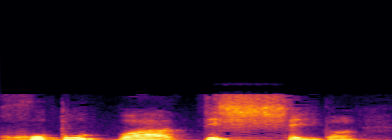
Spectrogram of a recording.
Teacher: खौ भी पुर है, हुरूफ मुस्तालिया में से है, तो अभी दोनों के होंठ गोल करके आपने पढ़ना है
